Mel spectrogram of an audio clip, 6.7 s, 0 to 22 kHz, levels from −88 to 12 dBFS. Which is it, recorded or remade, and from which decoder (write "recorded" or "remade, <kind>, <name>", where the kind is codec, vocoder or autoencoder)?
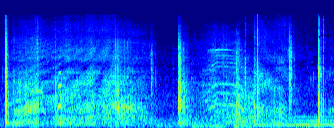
remade, vocoder, Vocos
